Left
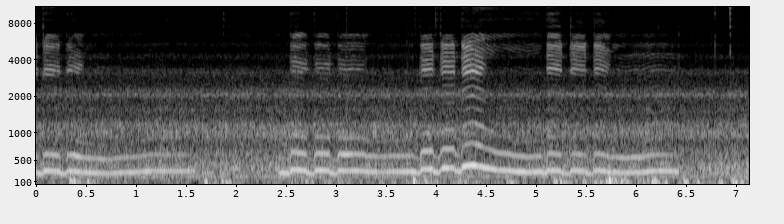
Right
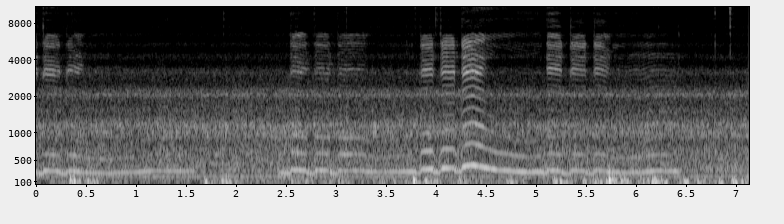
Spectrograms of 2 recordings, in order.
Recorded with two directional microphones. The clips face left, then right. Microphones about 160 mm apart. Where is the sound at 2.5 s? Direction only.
30° left (ahead or behind).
